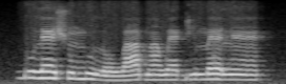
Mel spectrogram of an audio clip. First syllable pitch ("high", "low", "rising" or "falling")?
high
